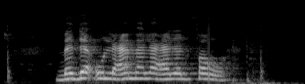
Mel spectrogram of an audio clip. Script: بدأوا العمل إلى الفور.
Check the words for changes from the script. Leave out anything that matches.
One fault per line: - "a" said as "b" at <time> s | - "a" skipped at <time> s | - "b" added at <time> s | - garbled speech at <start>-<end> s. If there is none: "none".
- "إلى" said as "على" at 1.5 s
